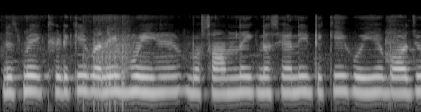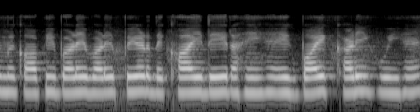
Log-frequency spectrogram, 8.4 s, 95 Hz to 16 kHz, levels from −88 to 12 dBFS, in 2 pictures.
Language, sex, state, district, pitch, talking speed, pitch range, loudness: Hindi, female, Chhattisgarh, Korba, 240 Hz, 200 wpm, 235-245 Hz, -17 LUFS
